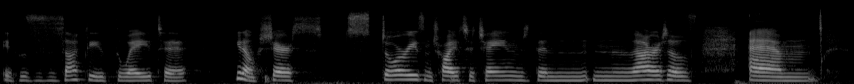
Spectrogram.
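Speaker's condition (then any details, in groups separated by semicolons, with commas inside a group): Stammer; stammer since childhood, group therapy in 20s, Dublin Adult Stuttering (DAS), Dr. Jonathan Linklater; stammers more when anxious, sometimes hides stammer, still fears being caught out; once tried passing as fluent, voluntary stammering since 20, early in interactions; prolonged sounds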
